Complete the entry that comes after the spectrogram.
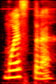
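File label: "muestra", Spanish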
